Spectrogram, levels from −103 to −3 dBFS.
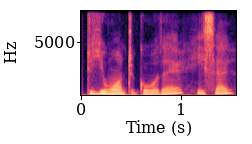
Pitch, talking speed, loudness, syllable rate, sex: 190 Hz, 310 wpm, -16 LUFS, 6.2 syllables/s, female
